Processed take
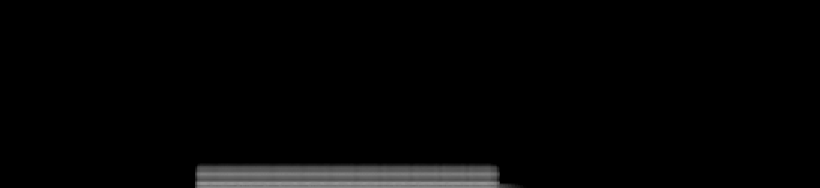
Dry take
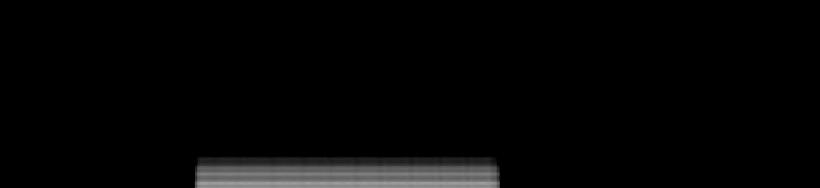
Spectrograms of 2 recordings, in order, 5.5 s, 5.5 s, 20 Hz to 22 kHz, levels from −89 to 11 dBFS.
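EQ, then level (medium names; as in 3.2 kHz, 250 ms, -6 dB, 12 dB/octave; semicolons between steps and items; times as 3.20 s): peaking EQ 520 Hz -5 dB 0.57 oct; hum notches 60/120/180/240/300/360/420 Hz; static phaser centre 930 Hz, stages 6; 0.0 dB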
